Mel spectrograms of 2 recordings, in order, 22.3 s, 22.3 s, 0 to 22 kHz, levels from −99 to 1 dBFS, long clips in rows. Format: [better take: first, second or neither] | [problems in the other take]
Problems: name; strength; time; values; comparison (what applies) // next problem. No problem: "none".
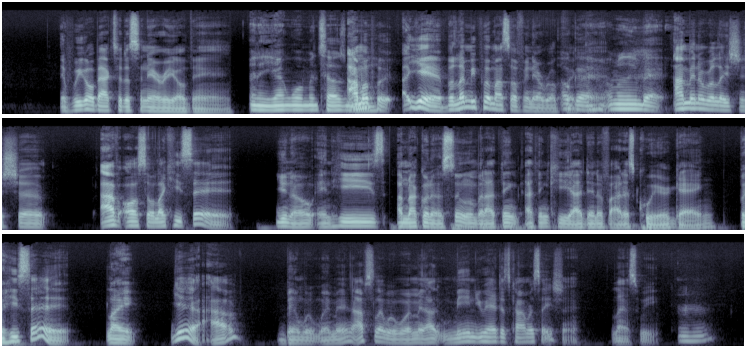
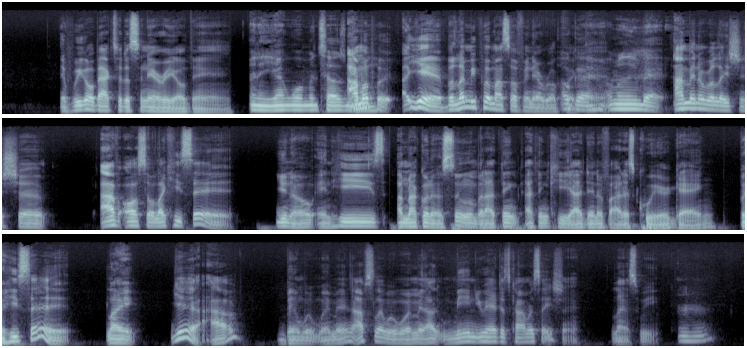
neither | none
